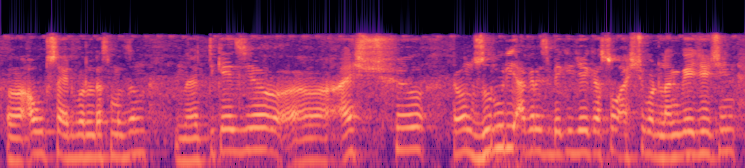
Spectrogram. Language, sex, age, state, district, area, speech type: Kashmiri, male, 18-30, Jammu and Kashmir, Ganderbal, rural, spontaneous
